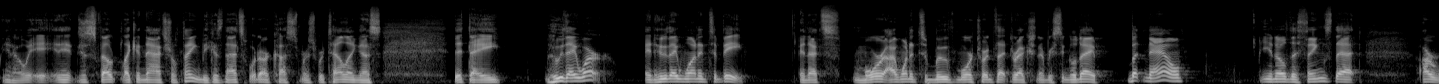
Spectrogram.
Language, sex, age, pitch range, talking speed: English, male, 40-59, 100-115 Hz, 215 wpm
